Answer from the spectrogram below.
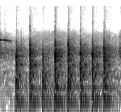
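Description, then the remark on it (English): A steady series of about eight knocks on the wooden door of a shack made of paper, paste and wire on Belmar's Island, evenly spaced and quick, moderately loud, with no voices. “I knocked politely.”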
